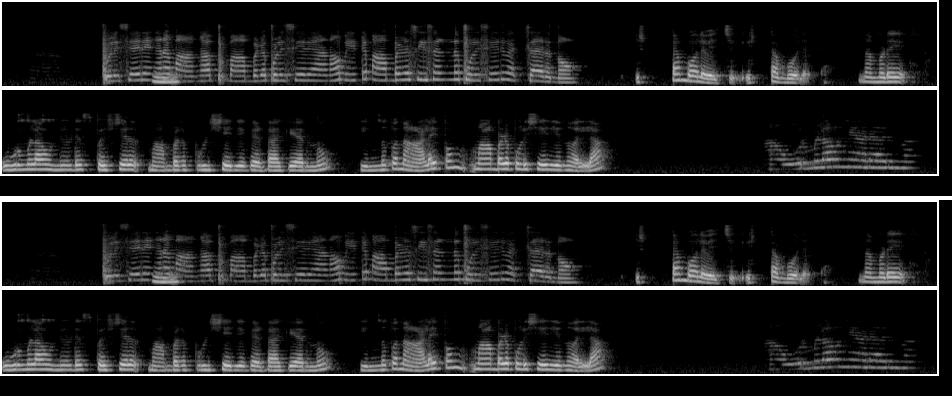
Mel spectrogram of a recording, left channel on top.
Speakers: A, on the left; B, in the centre.
A: ആഹ് പുളിശ്ശേരി എങ്ങനെ
B: ഉം
A: മാങ്ങ മാമ്പഴ പുളിശ്ശേരി ആണോ? വീട്ടിൽ മാമ്പഴ സീസണിൽ പുളിശേരി വെച്ചാരുന്നോ?
B: ഇഷ്ടം പോലെ വെച്ചു ഇഷ്ടം പോലെ നമ്മുടെ ഊർമിള ഉണ്ണിയുടെ സ്പെഷ്യൽ മാമ്പഴ പുളിശ്ശേരിയൊക്കെ ഉണ്ടാക്കിയായിരുന്നു. ഇന്നിപ്പോ
A: ഊർമിള
B: നാളെ ഇപ്പം മാമ്പഴ പുളിശ്ശേരി ഒന്നും അല്ല
A: ആഹ് ഊർമിള ഉണ്ണിആരായിരുന്ന്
